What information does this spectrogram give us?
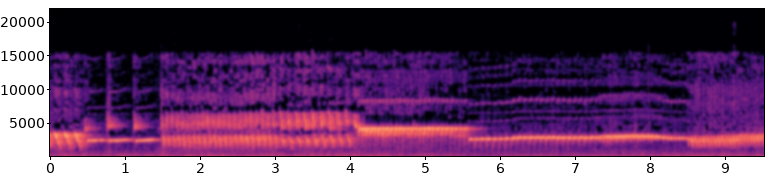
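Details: Distinctive canary singing meant to push males to sing louder: a few short chipped notes, then a dense rattling trill, a bright sustained tour, and long even bubbling rolls shifting slightly in pitch.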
